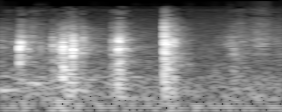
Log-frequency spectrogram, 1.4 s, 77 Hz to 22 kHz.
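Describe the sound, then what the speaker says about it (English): Tarot cards being shuffled by hand, several quick papery riffling bursts at an uneven rhythm, close and fairly quiet, with no talking. "I'll give it 3 more shuffles."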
